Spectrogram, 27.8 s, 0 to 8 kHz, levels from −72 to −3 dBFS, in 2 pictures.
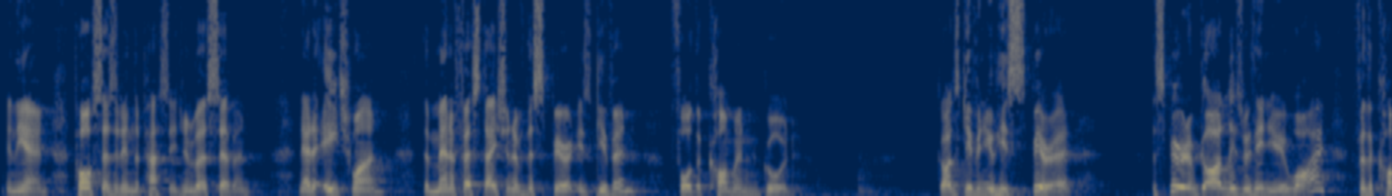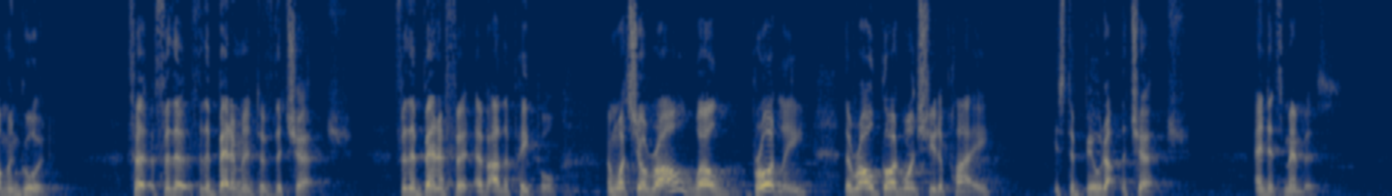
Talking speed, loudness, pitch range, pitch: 175 wpm, -33 LUFS, 150-190 Hz, 170 Hz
